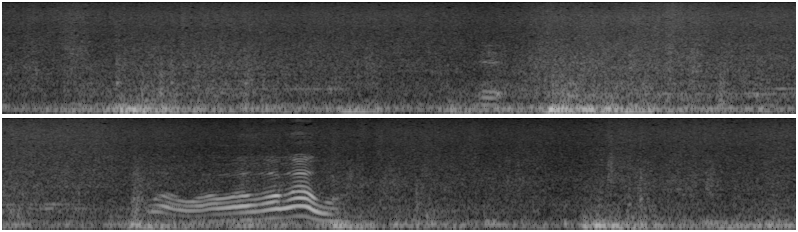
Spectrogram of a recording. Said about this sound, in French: Waouh Là, mon bateau, il traverse les vagues.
